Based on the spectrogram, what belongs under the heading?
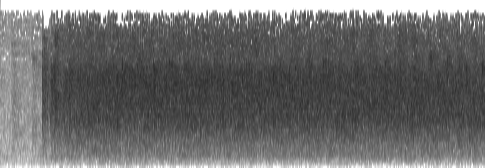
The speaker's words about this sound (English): And I wish they could be here to hear your applause.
